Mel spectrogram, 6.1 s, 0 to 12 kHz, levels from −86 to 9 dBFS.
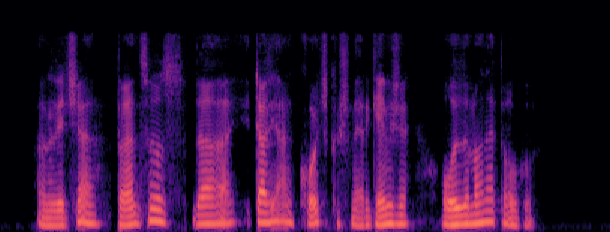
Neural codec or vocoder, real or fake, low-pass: codec, 16 kHz, 1.1 kbps, Voila-Tokenizer; fake; 7.2 kHz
